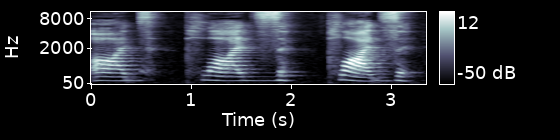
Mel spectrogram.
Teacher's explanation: What sound are you hearing with that S? Is that a S sound or is that a Z sound? Good, it is a Z sound.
